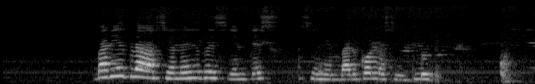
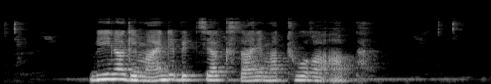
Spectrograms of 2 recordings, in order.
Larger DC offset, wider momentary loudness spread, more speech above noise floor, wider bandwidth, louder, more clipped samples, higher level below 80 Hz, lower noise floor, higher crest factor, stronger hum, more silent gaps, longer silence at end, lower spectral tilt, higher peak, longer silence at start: neither; second, 18 LU vs 22 LU; about the same, 34 dB vs 37 dB; first, 17 kHz vs 9.2 kHz; second, -26 LUFS vs -18 LUFS; neither; second, -70 dBFS vs -62 dBFS; first, -59 dBFS vs -55 dBFS; about the same, 20 dB vs 18 dB; neither; neither; second, 0 s vs 1.2 s; about the same, -5.5 dB/octave vs -6 dB/octave; second, -8 dBFS vs -2 dBFS; about the same, 0.95 s vs 0.9 s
